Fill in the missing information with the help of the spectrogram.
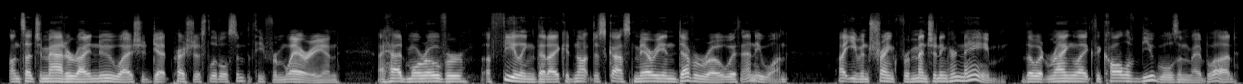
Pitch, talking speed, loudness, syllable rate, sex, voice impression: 130 Hz, 230 wpm, -19 LUFS, 6.0 syllables/s, male, masculine, adult-like, tensed, powerful, bright, clear, fluent, cool, slightly refreshing, friendly, wild, lively, slightly kind, intense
